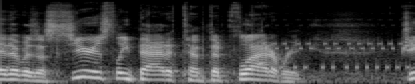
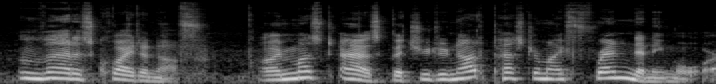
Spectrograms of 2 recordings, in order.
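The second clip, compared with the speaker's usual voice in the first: lofty, self-important, pompous, haughty voice. Voicing a character he calls the Joker guy: pompous voice. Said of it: "I'm gonna give him like a pompous voice".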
